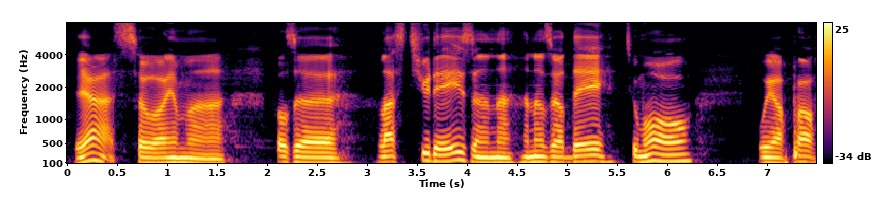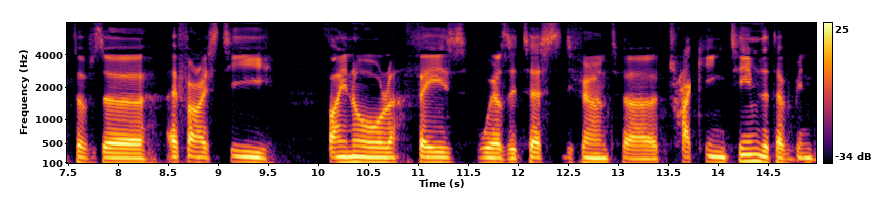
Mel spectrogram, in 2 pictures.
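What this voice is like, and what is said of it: Strong French accent. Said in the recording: “I still have my strong accent from France”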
